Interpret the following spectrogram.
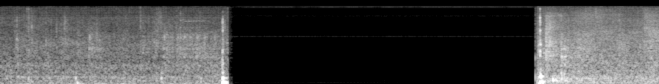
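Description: Low hiss of an open microphone in a quiet room, broken by a sharp click a little over two seconds in; the sound then cuts out completely for about three seconds before the hiss comes back.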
